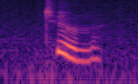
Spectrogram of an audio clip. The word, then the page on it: tomb: American English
